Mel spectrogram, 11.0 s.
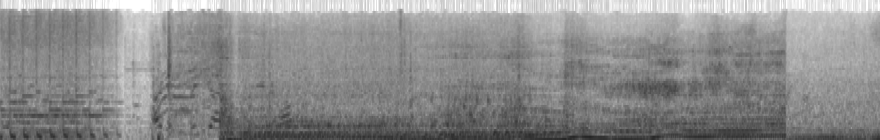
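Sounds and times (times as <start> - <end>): car engine revving: 2.5 - 11.0.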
